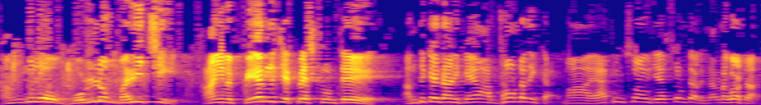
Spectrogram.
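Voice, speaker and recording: A man's voice: very high-pitched, animated, moderate pace, a bit bright. A man giving a devotional sermon, telling stories animatedly and asking his listeners rhetorical questions. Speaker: religious discourse speaker.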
